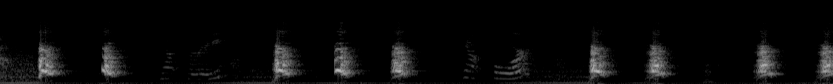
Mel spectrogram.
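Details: Two-year-old male Old English Sheepdog, trained to 'talk' and count, barking short sharp woofs on command indoors, single barks and pairs spaced about a second apart, with a man's voice giving counting commands and praise between them.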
